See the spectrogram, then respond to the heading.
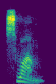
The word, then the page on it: swum: Indian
